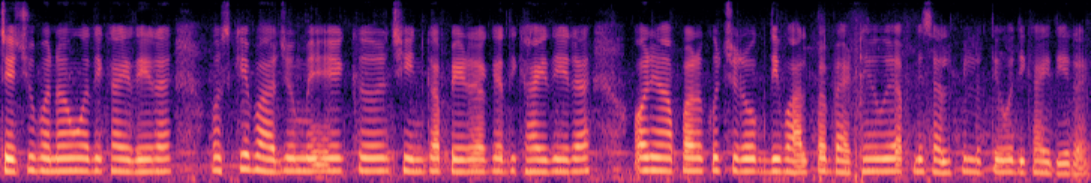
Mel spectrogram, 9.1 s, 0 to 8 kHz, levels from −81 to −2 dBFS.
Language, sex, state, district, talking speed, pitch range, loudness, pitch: Hindi, female, Uttar Pradesh, Varanasi, 245 wpm, 195-210 Hz, -17 LUFS, 200 Hz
